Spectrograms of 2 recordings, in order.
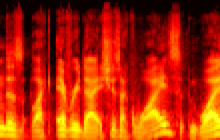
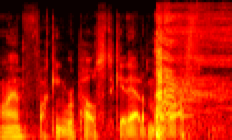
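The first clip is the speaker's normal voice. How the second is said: put-on woman's voice, much lower; 7 semitones lower, 4 dB quieter than usual. Describing trying a bedroom voice on a woman, imitating her reply. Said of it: "and she goes like this".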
